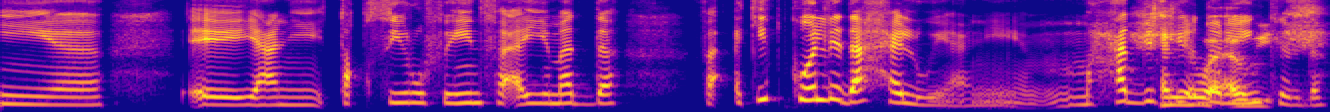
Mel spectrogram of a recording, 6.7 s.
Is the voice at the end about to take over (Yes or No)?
Yes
